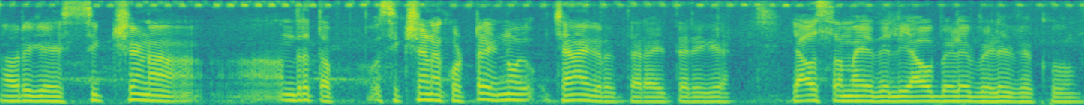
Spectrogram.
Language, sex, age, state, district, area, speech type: Kannada, male, 18-30, Karnataka, Vijayanagara, rural, spontaneous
